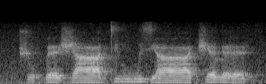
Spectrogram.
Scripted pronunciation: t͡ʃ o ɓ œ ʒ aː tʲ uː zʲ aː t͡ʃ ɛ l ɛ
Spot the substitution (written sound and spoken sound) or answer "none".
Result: œ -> ɛ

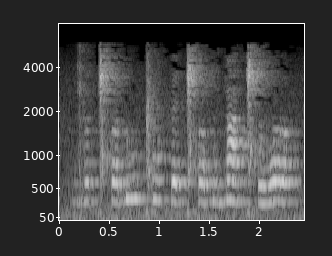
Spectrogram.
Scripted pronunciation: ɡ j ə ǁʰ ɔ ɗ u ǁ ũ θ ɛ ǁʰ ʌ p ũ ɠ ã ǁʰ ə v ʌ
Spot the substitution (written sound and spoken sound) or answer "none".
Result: ɔ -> ʌ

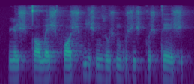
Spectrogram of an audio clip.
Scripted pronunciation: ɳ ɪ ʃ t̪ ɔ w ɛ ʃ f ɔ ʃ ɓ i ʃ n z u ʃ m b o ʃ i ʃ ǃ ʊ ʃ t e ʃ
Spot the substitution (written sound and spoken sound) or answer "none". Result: ǃ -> k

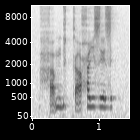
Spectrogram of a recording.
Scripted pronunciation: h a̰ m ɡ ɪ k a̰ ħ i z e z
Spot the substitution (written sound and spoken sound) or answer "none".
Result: none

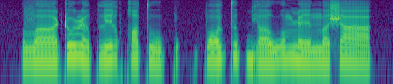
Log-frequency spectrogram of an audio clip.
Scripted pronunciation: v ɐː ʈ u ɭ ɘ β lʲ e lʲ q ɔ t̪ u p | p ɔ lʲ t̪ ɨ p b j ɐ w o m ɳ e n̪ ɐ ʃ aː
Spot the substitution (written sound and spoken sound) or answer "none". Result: β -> p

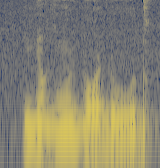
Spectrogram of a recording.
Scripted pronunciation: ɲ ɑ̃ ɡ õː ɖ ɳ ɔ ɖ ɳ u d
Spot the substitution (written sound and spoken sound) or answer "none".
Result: d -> ɖ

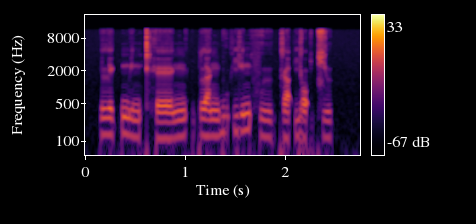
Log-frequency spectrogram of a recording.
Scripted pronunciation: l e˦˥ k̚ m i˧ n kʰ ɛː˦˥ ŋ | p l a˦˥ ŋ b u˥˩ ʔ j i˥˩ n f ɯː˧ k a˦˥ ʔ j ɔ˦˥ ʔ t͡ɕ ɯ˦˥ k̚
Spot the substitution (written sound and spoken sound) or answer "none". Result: none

